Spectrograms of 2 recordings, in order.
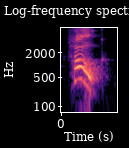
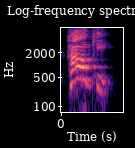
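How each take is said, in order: First: The name is one syllable rhyming with stroke. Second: The name ends with a sounded second syllable. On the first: The speaker calls it right. "hope like stroke" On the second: The speaker calls it wrong. "is there an emphasis with the e"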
